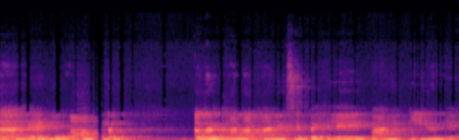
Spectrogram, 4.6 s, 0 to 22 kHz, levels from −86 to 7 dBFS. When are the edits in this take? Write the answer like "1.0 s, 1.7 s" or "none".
1.0 s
